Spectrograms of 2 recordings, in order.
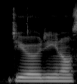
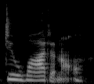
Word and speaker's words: duodenal: And they switched you from the SADI to the duodenal switch. I'm probably not saying that properly. – I was told you could say it either way, the way you just said it, or duodenal.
